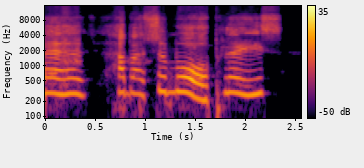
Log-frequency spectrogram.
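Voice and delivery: over-the-top English accent, pitched very high. Acting out asking a wife for seconds of food: exaggerated English accent. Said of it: "That's a better English impression than me".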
